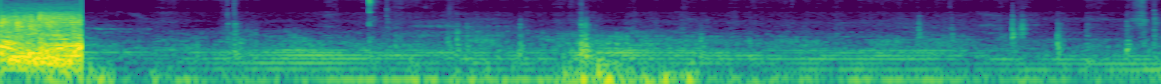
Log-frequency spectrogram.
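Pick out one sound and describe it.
A wrench clicks against metal parts of an engine.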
